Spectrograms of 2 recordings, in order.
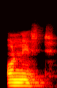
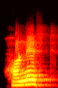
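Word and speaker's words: honest: एच ओ यू आर हला then होची कोन ऑनेस्ट एच ओ एन ई एस टी ऑनेस्ट ऑनेस्ट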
